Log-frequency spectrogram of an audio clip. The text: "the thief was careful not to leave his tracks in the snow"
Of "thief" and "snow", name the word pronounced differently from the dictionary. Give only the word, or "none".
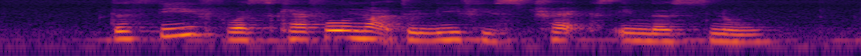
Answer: none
